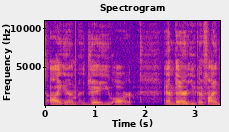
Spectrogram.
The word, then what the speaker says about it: Imgur: on a site called, I think it's pronounced Imgur. I don't know. It's Imjur.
